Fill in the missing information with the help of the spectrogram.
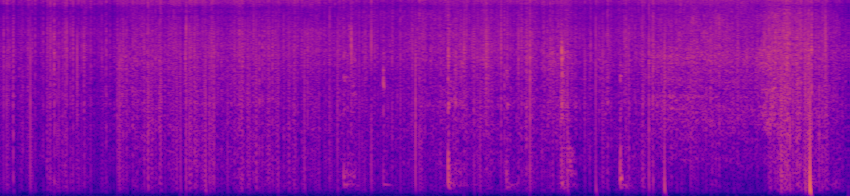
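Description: Crushed lemongrass and chili sizzling and crackling in a hot wok of oil and a little water, stirred with a metal spatula. The sizzle swells briefly near the end, with one sharp knock.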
